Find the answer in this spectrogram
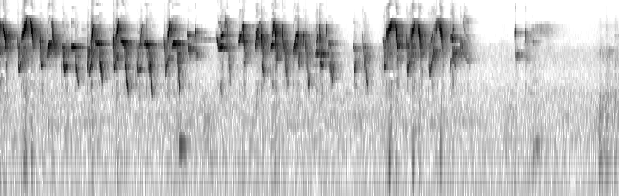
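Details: Song of a grey Timbrado canary: fast bubbling phrases of repeated downward-swept chirps, several rolls separated by short pauses, ending with a brief call and then quiet.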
